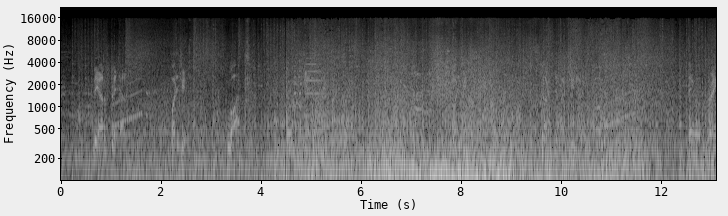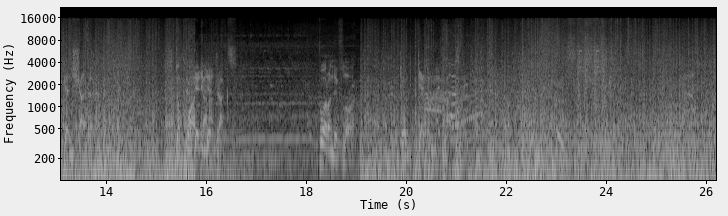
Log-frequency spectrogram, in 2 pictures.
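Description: Tank guns fire in sharp repeated bursts.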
